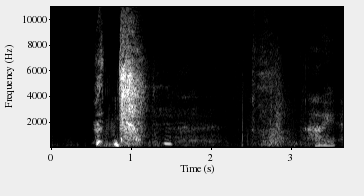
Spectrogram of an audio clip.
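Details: Person who had just woken up, husky-voiced but not sick: two sneezes in quick succession, each a sharp explosive burst of air, followed by a breathy exhale; ordinary sneezing.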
